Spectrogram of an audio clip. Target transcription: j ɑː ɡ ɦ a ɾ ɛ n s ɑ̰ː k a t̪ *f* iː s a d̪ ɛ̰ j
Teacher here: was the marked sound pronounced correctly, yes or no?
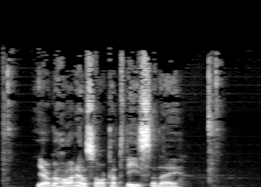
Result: no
